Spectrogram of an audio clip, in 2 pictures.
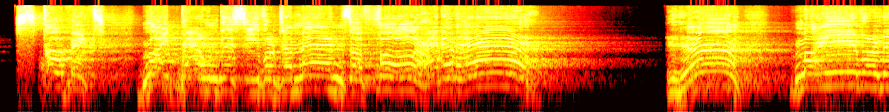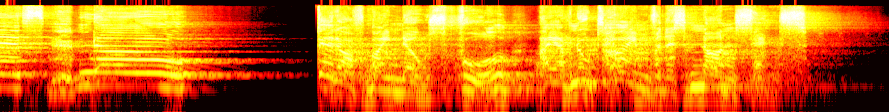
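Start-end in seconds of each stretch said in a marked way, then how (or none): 5.9-8.2 high, drawn-out cry of dismay; hammed-up wail of loss; anguished villain wail. Villain losing his evilness, high anguished wail.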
